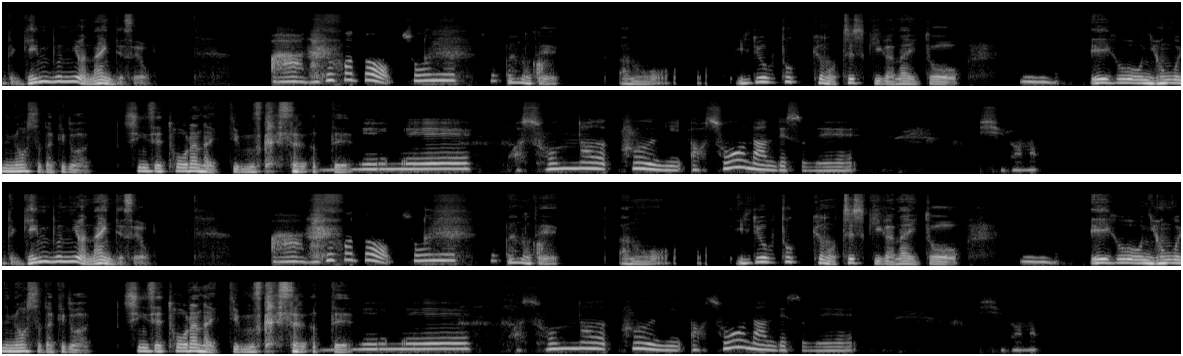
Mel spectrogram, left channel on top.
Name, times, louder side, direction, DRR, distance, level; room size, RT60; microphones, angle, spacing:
voice 1, 0.0-1.5 2.0-2.2 3.1-3.3 4.3-4.6 5.0-5.6 6.2-6.7 7.3-9.9 10.9-12.7 13.0-15.3, right 1 dB, 25° right, 2.7 m, -25 dB
voice 2, 2.7-4.6 4.9-5.0 5.3-5.5 10.2-10.6 15.0-16.5 16.9-20.3 21.6-22.2, left 2 dB, 55° left, 1.3 m, -27 dB
head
